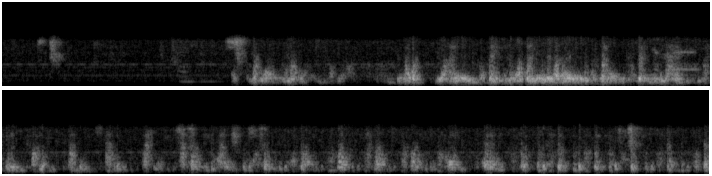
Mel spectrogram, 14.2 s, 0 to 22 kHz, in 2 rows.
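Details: Fetal heartbeat on ultrasound Doppler at about four months of pregnancy: rapid rhythmic whooshing pulses at about 160 a minute, with some irregular noise as the fetus moves.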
